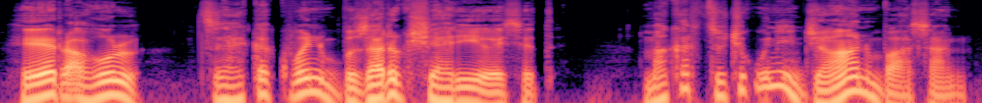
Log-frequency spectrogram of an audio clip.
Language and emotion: Kashmiri, happy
